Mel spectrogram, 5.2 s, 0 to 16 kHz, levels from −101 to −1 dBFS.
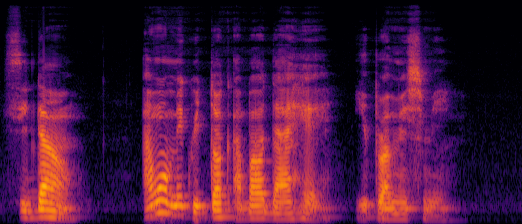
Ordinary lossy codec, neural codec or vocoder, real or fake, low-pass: none; none; real; 14.4 kHz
